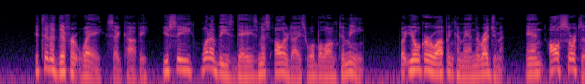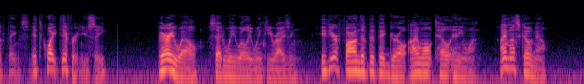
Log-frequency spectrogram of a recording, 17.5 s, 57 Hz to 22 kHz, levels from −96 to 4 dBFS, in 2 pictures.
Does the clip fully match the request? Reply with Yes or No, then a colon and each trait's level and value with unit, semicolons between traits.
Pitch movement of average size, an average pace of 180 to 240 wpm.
No: wide, 6.5 semitones; fast, 205 wpm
